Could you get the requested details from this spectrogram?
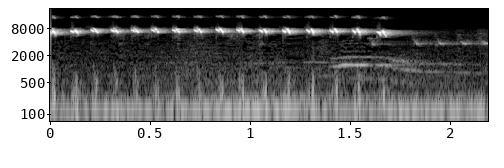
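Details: Olive-backed sunbird (kolibri ninja) singing actively: a fast, evenly spaced trill of piercing, very high notes, roughly seven per second, that stops abruptly and leaves a faint lower tone and a soft hum.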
